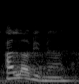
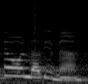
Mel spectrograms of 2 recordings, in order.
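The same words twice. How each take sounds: First: Said in the usual way. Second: Much higher, gushy, sing-song mock affection; hammed-up sentimental gushing; mushy love. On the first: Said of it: "that's a good thing to say". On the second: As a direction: ham up a soppy "I love you". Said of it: "It's not mushy love".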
